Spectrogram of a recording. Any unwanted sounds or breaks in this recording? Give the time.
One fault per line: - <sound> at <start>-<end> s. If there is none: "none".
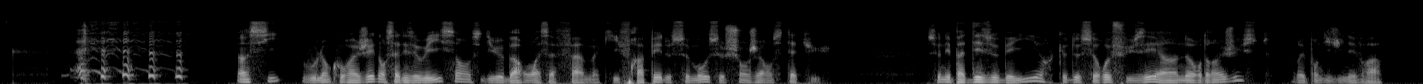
- laugh at 0.6-1.9 s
